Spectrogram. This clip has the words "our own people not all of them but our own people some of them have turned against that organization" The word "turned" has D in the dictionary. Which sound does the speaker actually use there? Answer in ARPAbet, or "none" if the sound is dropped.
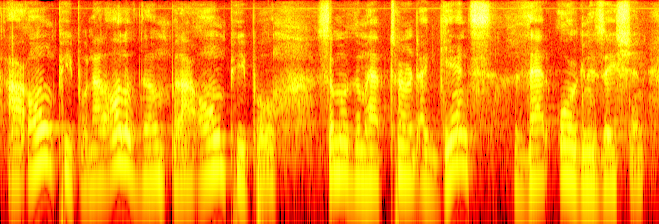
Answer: D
